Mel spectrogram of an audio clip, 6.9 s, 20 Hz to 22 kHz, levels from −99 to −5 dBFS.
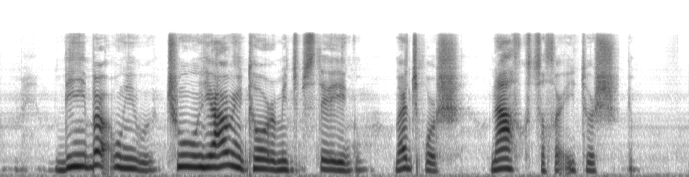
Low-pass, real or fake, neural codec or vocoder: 9.9 kHz; fake; autoencoder, 22.05 kHz, a latent of 192 numbers a frame, VITS, trained on many speakers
